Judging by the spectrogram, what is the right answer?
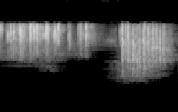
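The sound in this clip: Five dice rattling and rolling during a tabletop role-playing game. There are two bright clattering bursts with no talk: the first lasts just under a second and the second follows after a brief pause.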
